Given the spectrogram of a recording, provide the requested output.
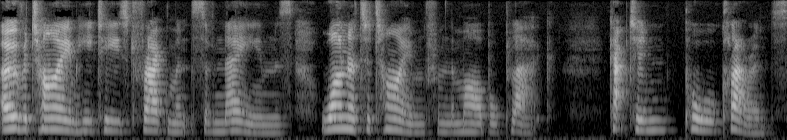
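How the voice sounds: Ordinary pitch variation across a natural reading voice.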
